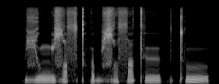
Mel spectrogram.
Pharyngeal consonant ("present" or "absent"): absent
